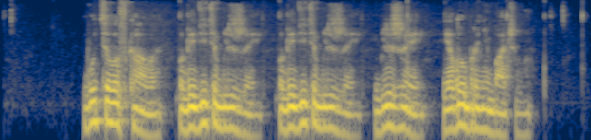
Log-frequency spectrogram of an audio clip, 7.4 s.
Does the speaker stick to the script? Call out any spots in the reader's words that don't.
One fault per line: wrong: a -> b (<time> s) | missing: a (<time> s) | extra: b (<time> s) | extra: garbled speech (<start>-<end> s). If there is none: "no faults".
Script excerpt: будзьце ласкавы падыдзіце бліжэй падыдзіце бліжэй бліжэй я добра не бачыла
no faults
